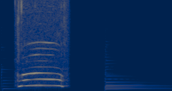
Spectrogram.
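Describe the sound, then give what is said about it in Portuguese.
A single loud, drawn-out cat meow lasting under a second, followed after a short pause by a ringing tonal note that slowly fades away. “E para dar tchau, depois desses ai gatos, deixo o meu miau.”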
